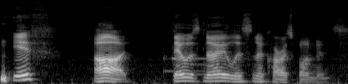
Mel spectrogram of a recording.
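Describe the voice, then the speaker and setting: This man has a strong Australian accent and a bright, sharp tone. He talks at a fairly slow pace. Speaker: podcast host. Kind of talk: casual chat. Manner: hesitant, many fillers.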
